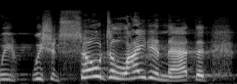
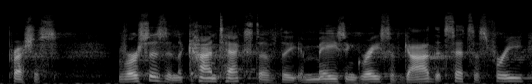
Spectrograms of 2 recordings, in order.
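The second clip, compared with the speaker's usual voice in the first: ordinary talk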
